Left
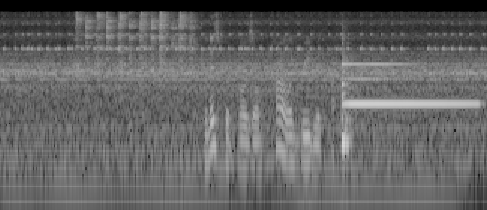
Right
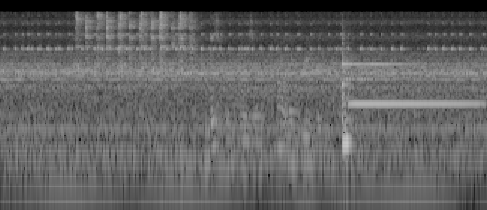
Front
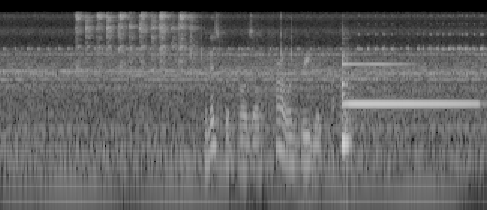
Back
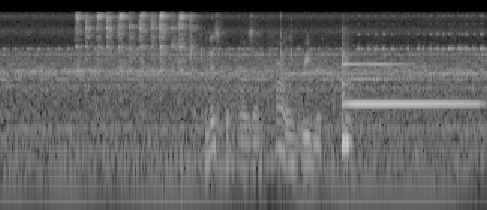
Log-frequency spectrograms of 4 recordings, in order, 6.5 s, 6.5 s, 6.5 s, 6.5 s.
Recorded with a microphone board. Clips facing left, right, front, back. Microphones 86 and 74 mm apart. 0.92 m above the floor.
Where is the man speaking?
70° left, 0.7 m.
